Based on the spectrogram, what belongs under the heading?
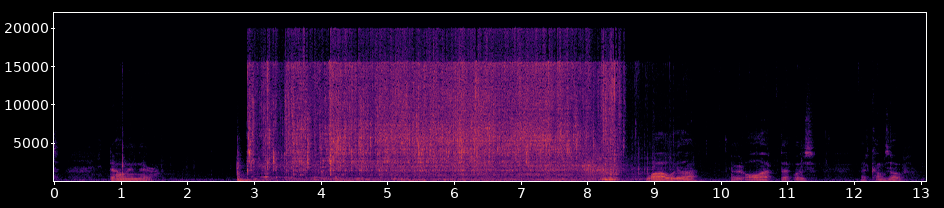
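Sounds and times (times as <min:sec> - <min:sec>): water pouring from a pitcher: 0:02.9 - 0:09.2.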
